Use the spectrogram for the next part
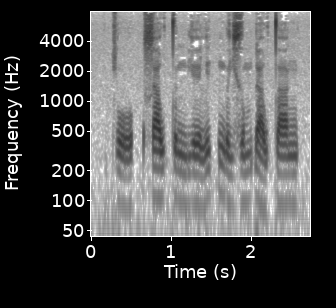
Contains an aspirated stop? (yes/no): no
